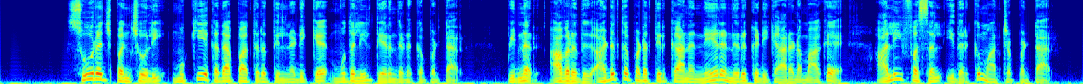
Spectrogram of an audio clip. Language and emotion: Tamil, neutral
